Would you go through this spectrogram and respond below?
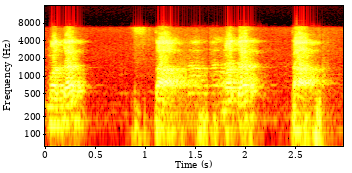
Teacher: دال کو تے میں ادغام کر لیجیے آپ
